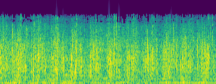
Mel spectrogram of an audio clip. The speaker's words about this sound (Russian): В последний путь Максимову провожали не из Большого театра, но из прилегающего к нему здания Атриума. Провожали, как принято у театральных людей, аплодисментами.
